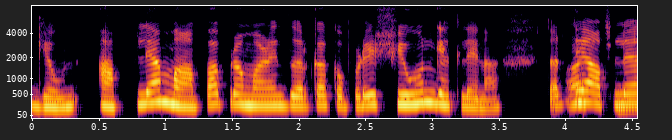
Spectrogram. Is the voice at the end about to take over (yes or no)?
no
